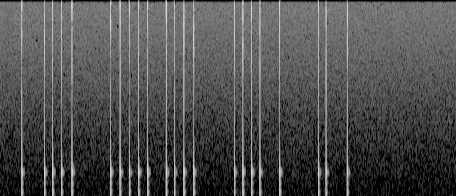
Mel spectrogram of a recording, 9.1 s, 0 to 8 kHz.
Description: Tap code, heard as knocks on a wall, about 6 knocks a second. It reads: DYQF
